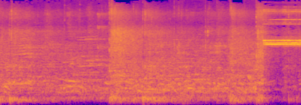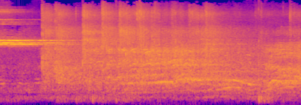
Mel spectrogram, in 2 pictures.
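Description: Players shout and chatter in a large echoing hall.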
